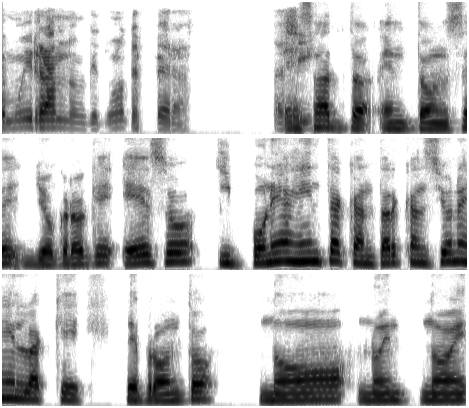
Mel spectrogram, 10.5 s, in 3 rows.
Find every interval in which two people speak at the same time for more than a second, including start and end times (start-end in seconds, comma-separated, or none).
none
